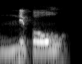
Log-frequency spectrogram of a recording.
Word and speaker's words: nibble: obviously like I said before cannibal the stress is on the first syllable cannibal was the the verb nibble the stress is on the first syllable nibble nibble okay so cannibal nibble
